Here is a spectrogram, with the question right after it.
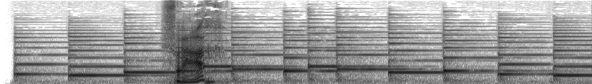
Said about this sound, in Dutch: Ik laat nog even het begin van de pianoversie horen. Wat je hier hoort is eigenlijk een vraag- en antwoordspelletje. Eerst hoor je solo de vraag en daarna met begeleiding het antwoord.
